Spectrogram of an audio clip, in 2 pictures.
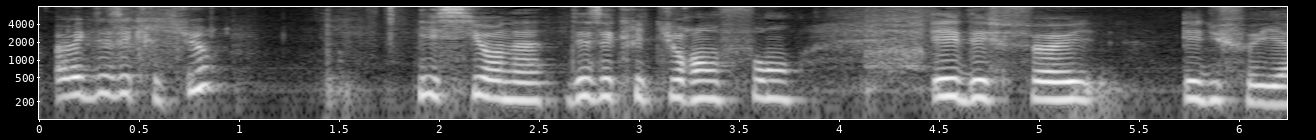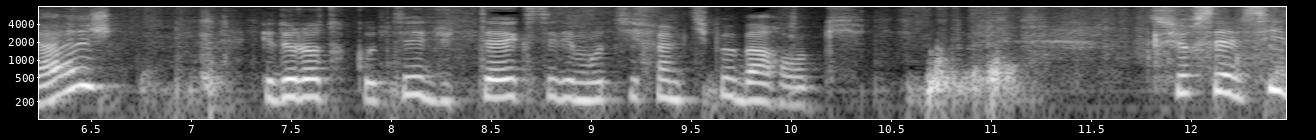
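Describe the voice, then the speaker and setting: A woman's voice: fairly high pitch, noisy background. A woman casually showing new scrapbooking papers and tools from her shop, talking with frequent hesitations and fillers. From France. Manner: hesitant, many fillers, friendly. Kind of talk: casual product show-and-tell.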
